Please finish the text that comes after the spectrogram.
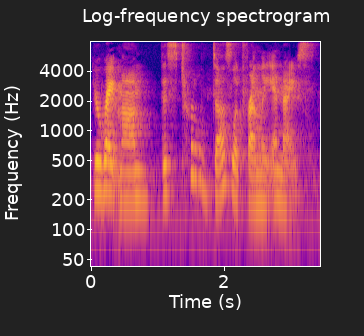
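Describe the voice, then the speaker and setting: A woman voicing a spunky, excitable seven-year-old girl in a children's storybook, with an eager way of talking. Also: mid-range voice, unhurried. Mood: pleased. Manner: eager, exclaiming, pondering aloud. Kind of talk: children's storybook read-aloud.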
